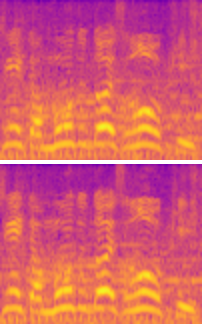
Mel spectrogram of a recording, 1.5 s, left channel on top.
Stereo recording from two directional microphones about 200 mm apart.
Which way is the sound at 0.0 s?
25° right (ahead or behind).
